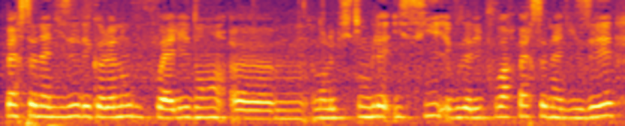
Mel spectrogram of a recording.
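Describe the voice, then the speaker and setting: Young Belgian woman, casual tutorial host, slightly high pitch, hesitant with fillers. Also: steady tone, fast, dark tone, slight background noise. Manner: hesitant, many fillers, explains step by step. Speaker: social media ads coach. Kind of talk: casual tutorial talk to camera.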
